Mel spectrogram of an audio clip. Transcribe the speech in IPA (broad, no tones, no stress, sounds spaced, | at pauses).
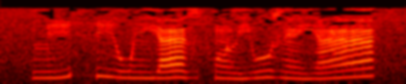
l i h i w ĩ j æ z f õ l j u z ẽ j æ̃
